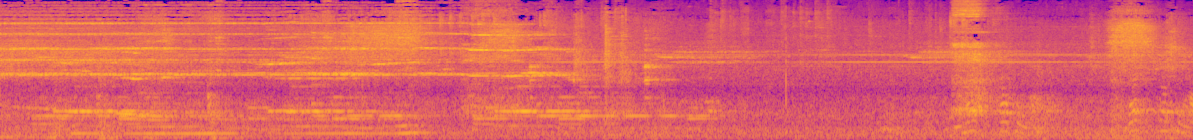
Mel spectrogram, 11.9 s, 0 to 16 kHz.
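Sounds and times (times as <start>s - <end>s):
train rumbling to a stop: 0.0s - 11.9s.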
